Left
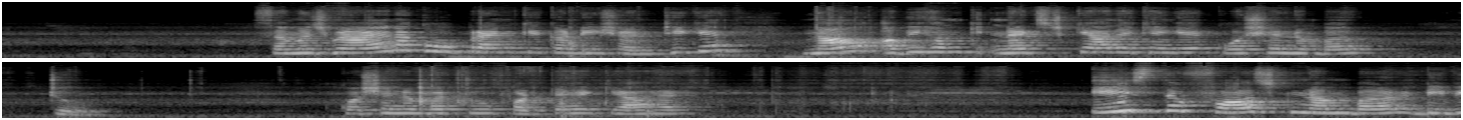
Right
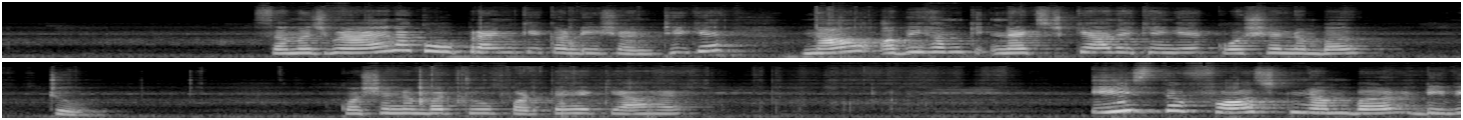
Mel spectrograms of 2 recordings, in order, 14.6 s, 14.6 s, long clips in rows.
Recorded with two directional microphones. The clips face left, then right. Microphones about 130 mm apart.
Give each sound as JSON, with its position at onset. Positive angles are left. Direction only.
{"t": 1.3, "sound": "a woman's voice", "side_deg": -40}
{"t": 4.0, "sound": "a woman's voice", "side_deg": -60}
{"t": 9.0, "sound": "speech", "side_deg": -50}
{"t": 9.8, "sound": "a woman's voice", "side_deg": -35}
{"t": 12.7, "sound": "a woman's voice", "side_deg": -20}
